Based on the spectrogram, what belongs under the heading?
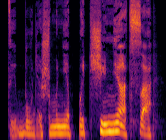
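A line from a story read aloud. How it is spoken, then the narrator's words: Growling. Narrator (Russian): рычал Джимми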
